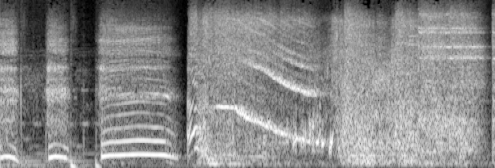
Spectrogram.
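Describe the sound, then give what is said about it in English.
A very loud, exaggerated sneeze: a few short tonal breaths build up, then a long explosive burst of noisy air streaked with sliding whistle-like tones, with no talking. “Although not many people sneeze quite that loudly, there are lots of other types of allergies, like certain foods such as eggs and milk.”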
